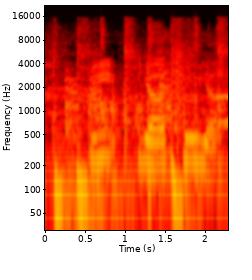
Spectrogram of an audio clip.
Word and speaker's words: Byakuya: Byakuya is how it's pronounced, said by the crew.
